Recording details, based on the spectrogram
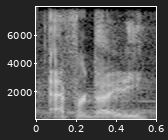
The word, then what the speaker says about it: Aphrodite: Aphrodite? – Yeah, the goddess of love.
